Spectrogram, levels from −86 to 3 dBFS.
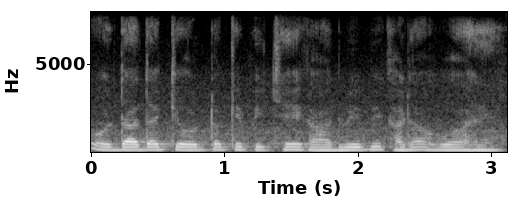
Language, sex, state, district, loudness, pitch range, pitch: Hindi, male, Chhattisgarh, Bilaspur, -16 LUFS, 150-160 Hz, 155 Hz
